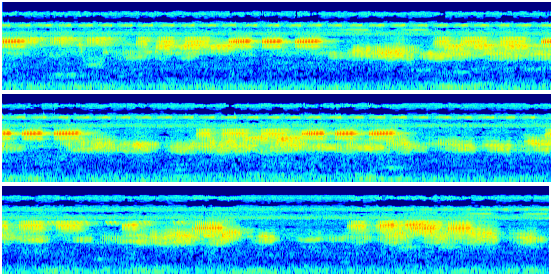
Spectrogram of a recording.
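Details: Chorus of frogs in the Bali jungle: continuous high, buzzy, overlapping calls in uneven bursts, with clusters of three bright piping notes recurring every couple of seconds, over a steady thin high-pitched hum.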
